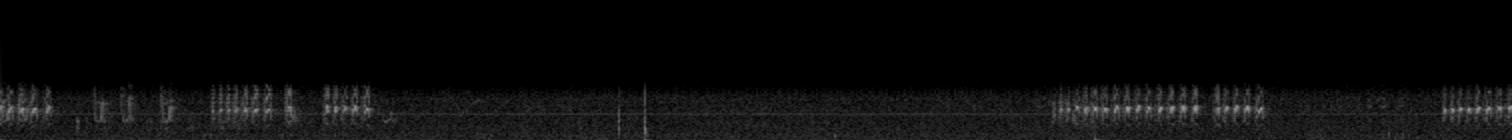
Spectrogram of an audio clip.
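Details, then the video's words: Crested tit giving high, rapid purring trills in short bursts of two or three, with a single sharp click between; a call it gives before taking cheese in autumn or while waiting to bathe in summer. "Tofsmes ett läte"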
